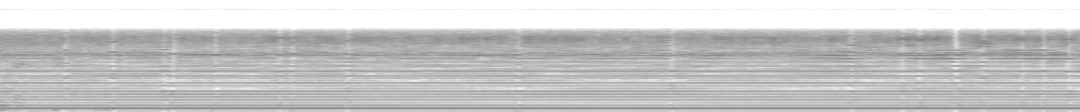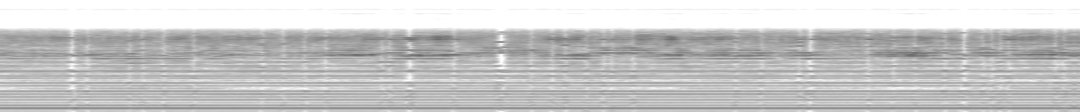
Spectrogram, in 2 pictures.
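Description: Steady mains hum coming through a public-address system: an unchanging low buzz with many overtones.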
